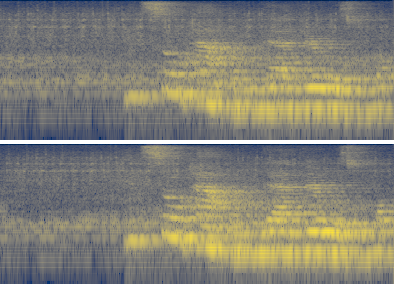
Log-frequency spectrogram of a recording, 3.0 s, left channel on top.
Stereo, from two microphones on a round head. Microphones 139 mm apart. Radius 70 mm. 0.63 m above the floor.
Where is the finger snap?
I don't hear a finger snap.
